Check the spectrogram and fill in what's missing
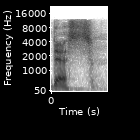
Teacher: You're devoicing the sound at the end of syllables. · Term: devoice their vowels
